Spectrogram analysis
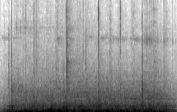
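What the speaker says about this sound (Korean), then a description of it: "그리고 그날 오후 한스가 있는 그곳에 기차가 달려옵니다" A train rolls into a concentration camp in a wartime film set at Auschwitz, a steady loud rumble of wheels and carriages filling the whole stretch without pause.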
